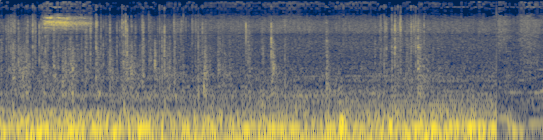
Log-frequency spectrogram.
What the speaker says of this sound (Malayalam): ഇവിടെ മഴയാണ് ഇന്നലെ മഴയായിരുന്നു അല്ലേ ഇന്നും മഴയാണ്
